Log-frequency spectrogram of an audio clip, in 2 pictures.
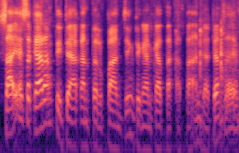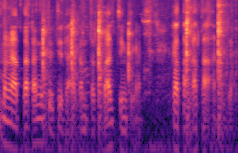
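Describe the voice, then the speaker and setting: A man's voice: medium pitch, animated, brisk, vocal fry, a bit bright, a little hiss or hum. A man tinged speech talking to his viewers in a casual monologue, preachy and mixing religious phrases slang. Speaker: video maker addressing viewers.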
